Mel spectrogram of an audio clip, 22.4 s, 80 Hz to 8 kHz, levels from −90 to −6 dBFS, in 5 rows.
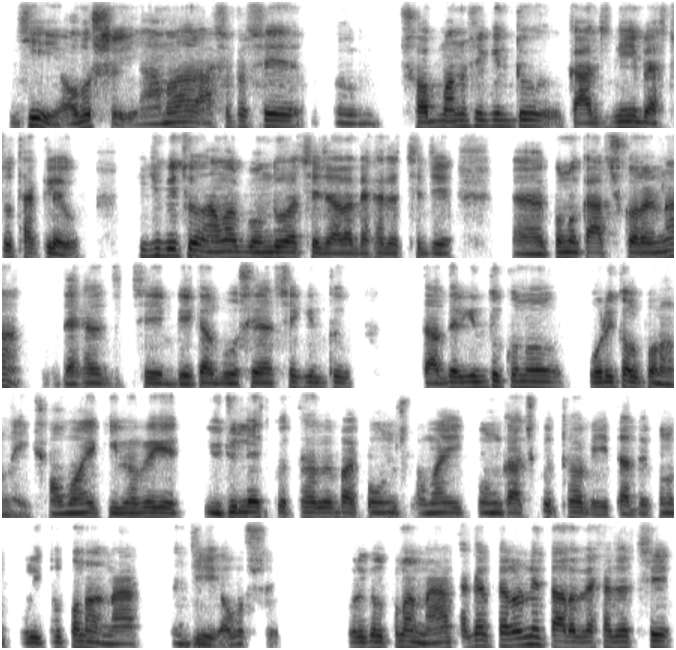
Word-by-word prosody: জ্বি, 165 - +6 0.3
অবশ্যই। - - +4 0.2
আমার 115 +5 +1
আশেপাশে 130 +2 -2 0.5
অম 205 -1 -6 0.3
সব 120 0 +3
মানুষই 140 +2 +1
কিন্তু 145 +1 0 0.3
কাজ 110 0 +3
নিয়ে 130 0 +3
ব্যস্ত - - 0
থাকলেও - - +3 0.4
কিছু, 145 +2 -3
কিছু 155 -1 +4
আমার 125 +1 +4
বন্ধু 120 +1 +3
আছে 115 - 0
যারা 110 0 +4
দেখা 110 - 0
যাচ্ছে 105 +1 -4
যে 105 - +3 0.5
অ্যা 100 - 0 0.2
কোনো 120 0 +4
কাজ 115 0 +2
করে 115 0 +5
না। - - +2 0.4
দেখা 95 +3 +1
যাচ্ছে 105 - -11 0.2
বেকার 100 +3 +2
বসে 105 +1 0
আছে 110 - -5
কিন্তু 120 0 -4 0.6
তাদের 110 +3 +3
কিন্তু 125 +2 +1
কোনো 130 -1 +1 0.4
পরিকল্পনা 120 -4 +2
নেই। 70 - -9
সময় 105 +3 +2
কিভাবে 110 +1 +1 0.4
ইউটিলাইজ 120 +2 +3
করতে 120 0 -6
হবে 115 0 +1
বা 115 - +4
কোন 115 -1 0 0.2
সময় 110 +2 -1 0.2
কোন 110 -1 -2
কাজ 110 - 0
করতে - - -7
হবে 105 -6 -2
তাদের 100 - -1
কোনো 110 -1 -3
পরিকল্পনা 120 +3 -1
না 100 - +3 0.5
জি 100 - -1 0.2
অবশ্যই। 95 +3 -7 0.5
পরিকল্পনা 125 +2 0
না - - +3 0.2
থাকার 145 +2 +1
কারণে 160 +4 +4
তারা 130 -1 +5
দেখা 125 +1 0
যাচ্ছে 125 +2 -1
115 Hz, 165 wpm, -23 LUFS, 110-125 Hz, 0.6 s, জ্বি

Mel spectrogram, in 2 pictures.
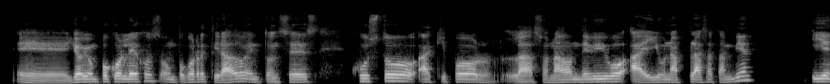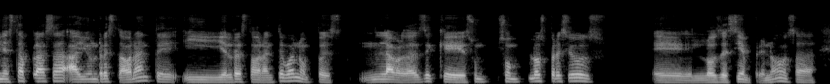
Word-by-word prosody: Eh, 95 -2 -1
yo 120 - +6
vivo 130 - +4
un 125 - -3
poco 135 -1 +3
lejos 130 +4 +1
o - - -5
un 125 -2 -5
poco 115 +2 0
retirado, 125 +2 +2
entonces 115 0 -3 0.3
justo 145 +2 +3
aquí 120 -1 -1
por 115 -4 +1
la 100 -2 +2
zona 105 +1 -2
donde 115 +2 +1
vivo, 130 +1 +3
hay 110 +1 +3
una 115 -1 -2
plaza 115 +1 0
también. 175 - -3 0.5
Y 135 0 +3
en 130 - +1
esta 150 +5 0
plaza 150 +1 +3
hay 120 +1 +2
un 125 +1 -4
restaurante 130 0 -1
y 110 -1 -4
el 110 0 0
restaurante, 110 0 -1
bueno, 155 -8 -1
pues, 105 -1 -6
n 115 +3 -7
la 120 -1 +6
verdad 105 -1 +1
es 110 - -5
de 145 0 -4
que 110 -4 +2
son 125 +1 -9
son 130 -3 -5
los 150 +1 -1
precios, 145 -1 -2 0.4
eh, 100 -1 -3
los 105 +2 -1
de 105 - +1
siempre, 105 -4 -4
¿no? 150 +9 -3
o 140 - -3
sea, 105 -4 -5
120 Hz, 185 wpm, -23 LUFS, 110-135 Hz, 0.5 s, yo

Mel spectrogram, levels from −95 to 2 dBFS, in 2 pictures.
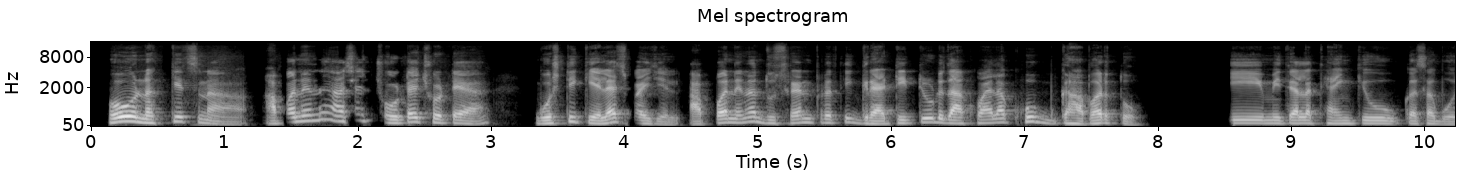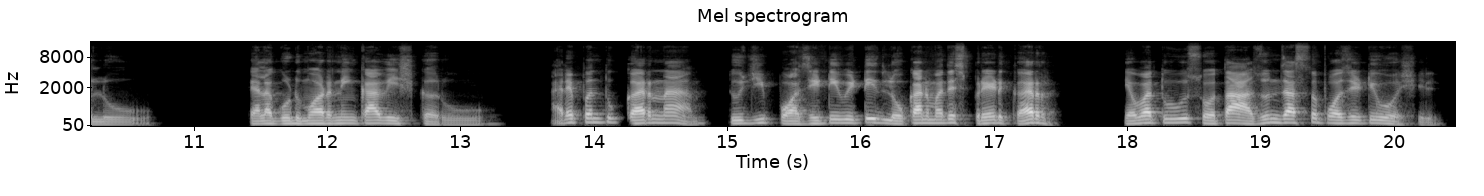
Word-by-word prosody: हो, 215 +4 +12
नक्कीच 170 +5 0
ना. 130 -5 -2 0.4
आपण 160 - 0
आहे 235 - +1
ना 265 -2 -3
अशा 220 +3 -3
छोट्या, 155 +5 +2
छोट्या 135 - 0 0.4
गोष्टी 135 +9 +1
केल्याच 135 +7 +3
पाहिजे. 110 -7 -4 0.2
आपण 155 +8 +2
आहे 160 - -2
ना 205 - 0
दुसऱ्यांप्रती 155 +5 -4
ग्रॅटिट्यूड 135 +9 +1
दाखवायला 145 +6 +1
खूप 200 -9 -2
घाबरतो, 130 +3 0
की 140 - -12 0.2
मी 135 -1 -2
त्याला 135 0 +2
थँक 125 -1 -5
यू 125 -2 -1
कसं 120 -1 -4
बोलू? 100 -2 -7 1.0
त्याला 115 +1 +1
गुड 125 -1 0
मॉर्निंग 125 +1 +1
का 130 0 +5
विश 125 0 -5
करू? 90 -4 -10 0.5
अरे 165 - 0
पण 175 -1 +1
तू 180 - -5
कर 135 +2 +5
ना. 155 -2 -1 0.4
तुझी 130 +4 -4
पॉझिटिव्हिटी 140 +7 0
लोकांमध्ये 145 +5 +2
स्प्रेड 140 -3 -1
कर. - - +5 0.6
तेव्हा 150 +6 +4
तू 165 +2 0
स्वतः 135 -3 +3
अजून 160 +3 -2
जास्त 160 +1 +3
पॉझिटिव्ह 135 -1 -1
होशील 105 -6 -8
135 Hz, 145 wpm, -23 LUFS, 125-160 Hz, 1.0 s, हो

